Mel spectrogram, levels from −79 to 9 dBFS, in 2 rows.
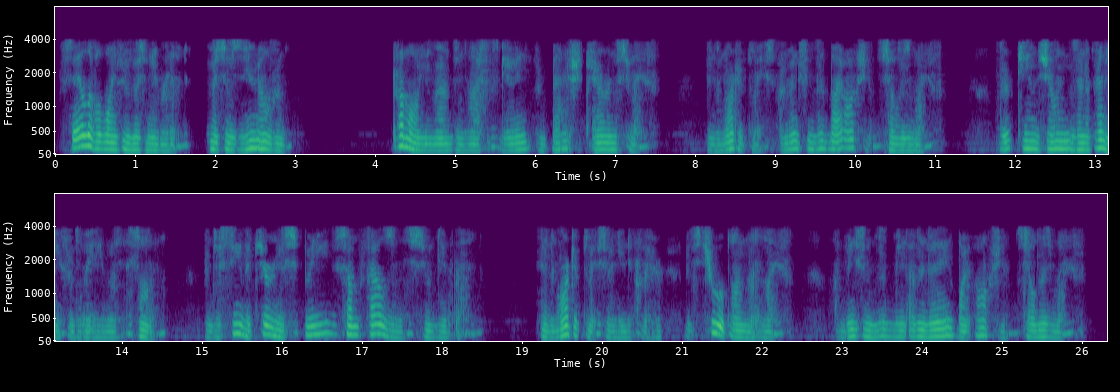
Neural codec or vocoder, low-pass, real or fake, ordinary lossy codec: autoencoder, 22.05 kHz, a latent of 192 numbers a frame, VITS, trained on one speaker; 7.2 kHz; fake; AAC, 16 kbps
